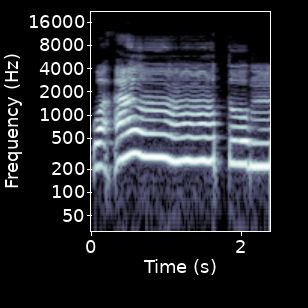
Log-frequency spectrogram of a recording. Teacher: Di sini ada nun sukun ketemu huruf ta. Bacaannya ikhfa hakiki. Harus dibaca samar dan ditahan 2 harokat.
